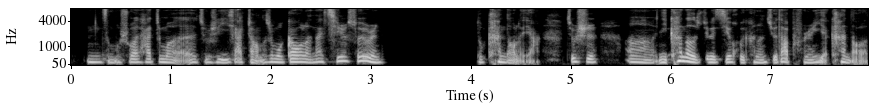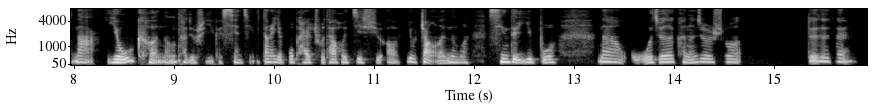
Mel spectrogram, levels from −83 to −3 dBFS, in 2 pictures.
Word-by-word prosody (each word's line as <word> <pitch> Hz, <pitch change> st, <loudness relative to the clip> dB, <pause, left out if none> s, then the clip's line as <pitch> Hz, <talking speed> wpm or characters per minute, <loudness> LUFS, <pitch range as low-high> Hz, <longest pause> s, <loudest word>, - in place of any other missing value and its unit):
嗯， 165 Hz, -1 st, -2 dB
怎 -, -, 0 dB
么 170 Hz, -, -5 dB
说 165 Hz, +1 st, -2 dB
它 165 Hz, 0 st, -2 dB
这 170 Hz, -1 st, -3 dB
么 155 Hz, -2 st, 0 dB
呃， 150 Hz, -, -4 dB
就 155 Hz, 0 st, -5 dB
是 155 Hz, 0 st, -2 dB
一 145 Hz, -, +1 dB
下 170 Hz, -, -1 dB
涨 -, -, -3 dB
得 -, -, -4 dB
这 175 Hz, -, 0 dB
么 165 Hz, -, +1 dB
高 175 Hz, +1 st, +3 dB
了， 165 Hz, -, 0 dB
那 175 Hz, +3 st, -2 dB
其 195 Hz, +6 st, +2 dB
实 225 Hz, -, 0 dB
所 220 Hz, +1 st, +2 dB
有 230 Hz, -, +3 dB
人， 155 Hz, -2 st, +1 dB, 0.9 s
都 -, -, -6 dB
看 -, -, -1 dB
到 -, -, -2 dB
了 -, -, -5 dB
呀。 -, -, -8 dB, 0.3 s
就 185 Hz, -, -1 dB
是， 175 Hz, -3 st, 0 dB, 0.3 s
啊， 155 Hz, -5 st, -2 dB
你 150 Hz, -, +1 dB
看 230 Hz, -, +3 dB
到 200 Hz, -, +6 dB
的 160 Hz, -, +3 dB
这 160 Hz, -, -5 dB
个 155 Hz, -, +3 dB
机 155 Hz, +1 st, +2 dB
会， 155 Hz, -2 st, -2 dB
可 155 Hz, +3 st, -7 dB
能 150 Hz, -, -1 dB
绝 -, -, -1 dB
大 -, -, +2 dB
部 -, -, -15 dB
分 150 Hz, -, -5 dB
人 150 Hz, -, -1 dB
也 -, -, -1 dB
看 175 Hz, -, -1 dB
到 -, -, -3 dB
了。 -, -, -6 dB
那 165 Hz, -, 0 dB
有 160 Hz, +4 st, +7 dB
可 155 Hz, -, +1 dB
能 160 Hz, -, -1 dB
它 175 Hz, -, -2 dB
就 135 Hz, -, -1 dB
是 -, -, -7 dB
一 -, -, -5 dB
个 140 Hz, -, -10 dB
陷 150 Hz, +1 st, +5 dB
阱。 195 Hz, +7 st, -7 dB
当 170 Hz, -, +4 dB
然 -, -, +2 dB
也 150 Hz, -, +3 dB
不 160 Hz, -, -1 dB
排 155 Hz, -2 st, 0 dB
除 145 Hz, -, -5 dB
它 150 Hz, 0 st, +1 dB
会 155 Hz, 0 st, +1 dB
继 160 Hz, +2 st, +2 dB
续 155 Hz, -, -3 dB
哦， -, -, -5 dB
又 185 Hz, -2 st, 0 dB
涨 -, -, +3 dB
了 115 Hz, -, -1 dB
那 160 Hz, -, +2 dB
么 145 Hz, -, -3 dB, 0.2 s
新 180 Hz, -, +6 dB
的 160 Hz, -4 st, +6 dB
一 160 Hz, -, +3 dB
波。 155 Hz, 0 st, -1 dB, 0.4 s
那 180 Hz, -3 st, +2 dB
我 -, -, -12 dB
我 150 Hz, +1 st, 0 dB
觉 160 Hz, +1 st, +3 dB
得 175 Hz, -, +4 dB
可 165 Hz, -, -3 dB
能 150 Hz, +1 st, 0 dB
就 175 Hz, 0 st, 0 dB
是 -, -, -6 dB
说 165 Hz, -1 st, -3 dB, 0.6 s
对 -, -, +1 dB
对 205 Hz, -, +3 dB
对。 195 Hz, +1 st, -3 dB
160 Hz, 360 characters per minute, -23 LUFS, 155-175 Hz, 0.9 s, 有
